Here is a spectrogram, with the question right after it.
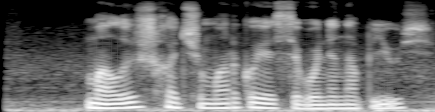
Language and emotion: Russian, neutral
